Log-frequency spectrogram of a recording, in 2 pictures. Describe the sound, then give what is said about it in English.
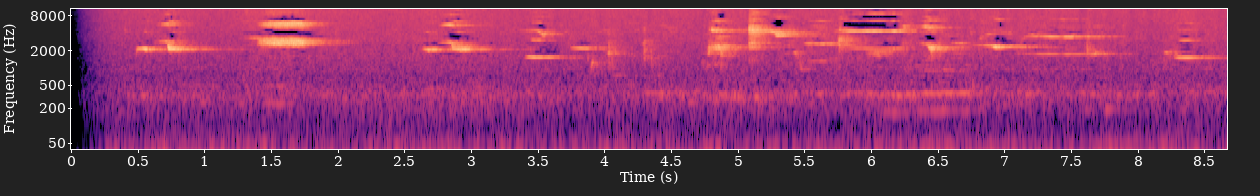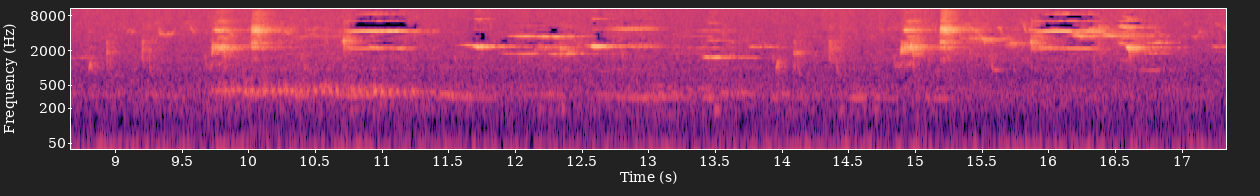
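A bird's courtship song in a forest on a cold, late winter morning: a steady stream of high, clear whistled notes and quick chirps at varying pitches, repeating without pause over a soft low background rumble, with no talking. “An ivy courtship song echoes in the forest on a cold, late winter morning.”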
